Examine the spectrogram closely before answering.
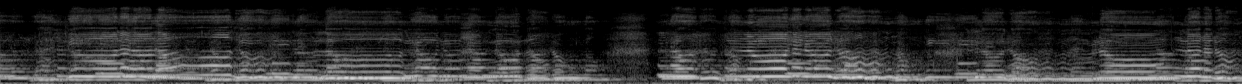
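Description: Wordless a cappella singing: several layered female voices in harmony, holding and gliding between notes with vibrato. It comes in two phrases, with a brief break about halfway.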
